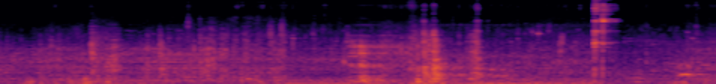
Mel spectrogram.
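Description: A metal wrench clinks against a fitting.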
